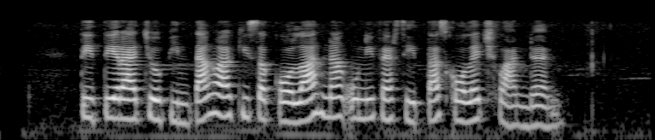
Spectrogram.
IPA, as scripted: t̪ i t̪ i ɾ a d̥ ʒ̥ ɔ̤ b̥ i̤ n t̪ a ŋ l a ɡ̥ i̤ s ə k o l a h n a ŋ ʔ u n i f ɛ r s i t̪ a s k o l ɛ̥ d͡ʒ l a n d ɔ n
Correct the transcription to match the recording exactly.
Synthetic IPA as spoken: t̪ i t̪ i ɾ a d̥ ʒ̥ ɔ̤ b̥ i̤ n t̪ a ŋ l a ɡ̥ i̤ s ə k o l a h n a ŋ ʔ u n i f ɛ r s i t̪ a s k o l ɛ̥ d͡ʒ l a n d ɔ n

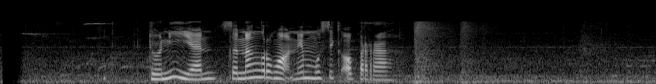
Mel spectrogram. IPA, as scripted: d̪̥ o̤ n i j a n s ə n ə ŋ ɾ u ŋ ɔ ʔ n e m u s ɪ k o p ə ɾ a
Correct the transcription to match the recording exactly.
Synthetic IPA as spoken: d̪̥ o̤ n i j a n s ə n ə ŋ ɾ u ŋ ɔ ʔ n e m u s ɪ k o p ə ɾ a

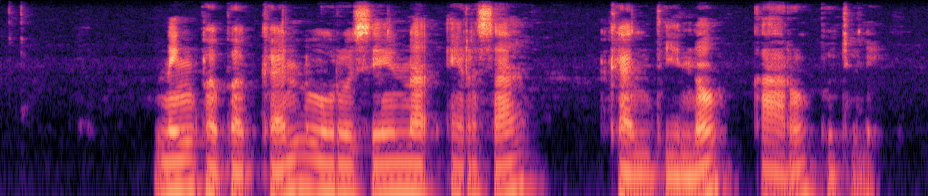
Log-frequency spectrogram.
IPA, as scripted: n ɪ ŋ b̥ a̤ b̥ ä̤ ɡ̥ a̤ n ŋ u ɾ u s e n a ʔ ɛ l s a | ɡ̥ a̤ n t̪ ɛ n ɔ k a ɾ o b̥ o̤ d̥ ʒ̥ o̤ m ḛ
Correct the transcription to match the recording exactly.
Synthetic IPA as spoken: n ɪ ŋ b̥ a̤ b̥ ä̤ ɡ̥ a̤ n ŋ u ɾ u s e n a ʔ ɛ r s a | ɡ̥ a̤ n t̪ i n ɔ k a ɾ o b̥ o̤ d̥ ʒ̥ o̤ n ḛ

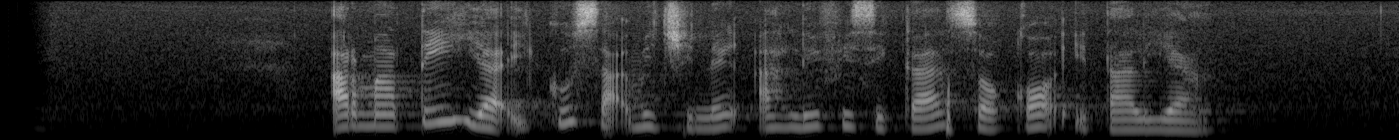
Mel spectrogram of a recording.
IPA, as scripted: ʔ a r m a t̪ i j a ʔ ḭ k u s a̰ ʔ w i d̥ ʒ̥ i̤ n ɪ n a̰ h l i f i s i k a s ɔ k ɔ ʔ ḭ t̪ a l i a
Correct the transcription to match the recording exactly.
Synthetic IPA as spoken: ʔ a r m a t̪ i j a ʔ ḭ k u s a̰ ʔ w i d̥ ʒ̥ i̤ n ɪ ŋ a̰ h l i f i s i k a s ɔ k ɔ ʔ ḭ t̪ a l i a

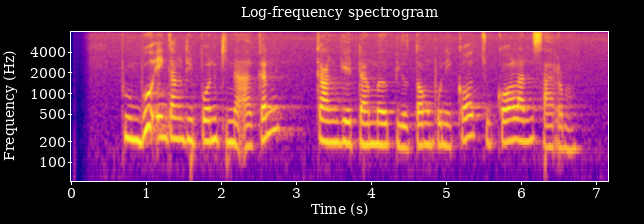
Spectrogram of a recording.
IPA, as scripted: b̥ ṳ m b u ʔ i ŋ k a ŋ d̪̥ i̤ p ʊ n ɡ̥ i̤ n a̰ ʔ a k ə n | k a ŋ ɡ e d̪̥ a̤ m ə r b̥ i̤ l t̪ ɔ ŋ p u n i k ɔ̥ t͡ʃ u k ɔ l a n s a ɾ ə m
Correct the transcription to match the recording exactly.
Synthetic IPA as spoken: b̥ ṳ m b u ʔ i ŋ k a ŋ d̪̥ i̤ p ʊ n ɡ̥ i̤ n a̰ ʔ a k ə n | k a ŋ ɡ e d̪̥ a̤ m ə l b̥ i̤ l t̪ ɔ ŋ p u n i k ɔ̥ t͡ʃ u k ɔ l a n s a ɾ ə m

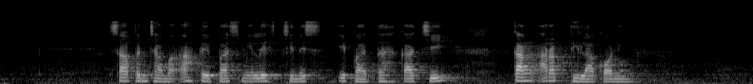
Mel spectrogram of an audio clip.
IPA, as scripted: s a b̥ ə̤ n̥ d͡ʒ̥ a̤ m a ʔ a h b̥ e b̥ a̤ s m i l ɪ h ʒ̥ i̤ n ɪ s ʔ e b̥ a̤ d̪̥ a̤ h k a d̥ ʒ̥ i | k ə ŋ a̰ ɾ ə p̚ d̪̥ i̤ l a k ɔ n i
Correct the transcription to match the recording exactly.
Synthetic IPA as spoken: s a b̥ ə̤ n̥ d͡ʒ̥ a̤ m a ʔ a h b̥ e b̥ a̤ s m i l ɪ h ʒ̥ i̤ n ɪ s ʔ i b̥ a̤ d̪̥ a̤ h k a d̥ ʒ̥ i | k a ŋ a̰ ɾ ə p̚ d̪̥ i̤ l a k ɔ n i

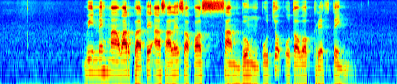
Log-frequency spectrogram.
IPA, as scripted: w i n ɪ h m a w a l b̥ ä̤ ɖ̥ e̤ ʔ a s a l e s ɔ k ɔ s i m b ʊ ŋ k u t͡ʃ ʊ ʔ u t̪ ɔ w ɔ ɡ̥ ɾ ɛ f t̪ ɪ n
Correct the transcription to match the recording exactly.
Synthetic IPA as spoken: w i n ɪ h m a w a r b̥ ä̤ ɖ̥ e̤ ʔ a s a l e s ɔ k ɔ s a m b ʊ ŋ p u t͡ʃ ʊ ʔ u t̪ ɔ w ɔ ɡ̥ ɾ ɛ f t̪ ɪ ŋ

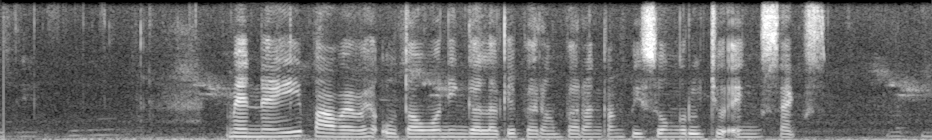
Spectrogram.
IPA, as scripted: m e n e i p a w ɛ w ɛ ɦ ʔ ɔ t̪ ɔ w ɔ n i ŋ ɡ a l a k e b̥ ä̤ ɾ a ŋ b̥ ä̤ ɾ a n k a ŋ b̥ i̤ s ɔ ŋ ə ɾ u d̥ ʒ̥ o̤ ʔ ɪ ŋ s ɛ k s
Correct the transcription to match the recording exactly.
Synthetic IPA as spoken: m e n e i p a w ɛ w ɛ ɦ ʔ u t̪ ɔ w ɔ n i ŋ ɡ a l a k e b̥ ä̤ ɾ a ŋ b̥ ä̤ ɾ a ŋ k a ŋ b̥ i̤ s ɔ ŋ ə ɾ u d̥ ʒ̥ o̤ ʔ ɪ ŋ s ɛ k s

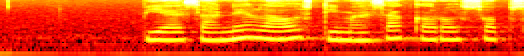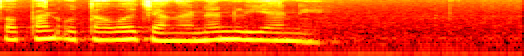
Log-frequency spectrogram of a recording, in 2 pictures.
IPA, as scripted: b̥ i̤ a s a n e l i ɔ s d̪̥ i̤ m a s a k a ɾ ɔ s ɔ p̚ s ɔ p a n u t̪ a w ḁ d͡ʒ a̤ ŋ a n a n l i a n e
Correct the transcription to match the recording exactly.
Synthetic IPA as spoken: b̥ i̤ a s a n e l a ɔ s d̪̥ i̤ m a s a k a ɾ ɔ s ɔ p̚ s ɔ p a n u t̪ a w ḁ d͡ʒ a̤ ŋ a n a n l i a n e

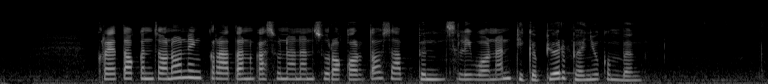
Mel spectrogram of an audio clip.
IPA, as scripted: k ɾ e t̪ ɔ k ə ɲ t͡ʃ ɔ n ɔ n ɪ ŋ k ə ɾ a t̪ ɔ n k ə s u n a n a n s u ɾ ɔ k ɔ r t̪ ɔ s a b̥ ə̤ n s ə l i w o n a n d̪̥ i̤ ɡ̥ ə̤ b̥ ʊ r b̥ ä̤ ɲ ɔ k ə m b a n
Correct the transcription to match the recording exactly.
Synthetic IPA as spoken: k ɾ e t̪ ɔ k ə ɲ t͡ʃ ɔ n ɔ n ɪ ŋ k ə ɾ a t̪ ɔ n k a s u n a n a n s u ɾ ɔ k ɔ r t̪ ɔ s a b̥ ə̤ n s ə l i w ɔ n a n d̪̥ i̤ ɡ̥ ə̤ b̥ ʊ r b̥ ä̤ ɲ u k ə m b a ŋ

